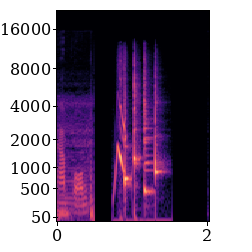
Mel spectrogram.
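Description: Cartoon-style sound effect: a quick run of four or five sharp pops with sliding pitch, lasting about half a second.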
